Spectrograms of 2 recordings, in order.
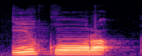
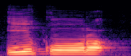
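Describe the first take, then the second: Both takes have the same delivery.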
